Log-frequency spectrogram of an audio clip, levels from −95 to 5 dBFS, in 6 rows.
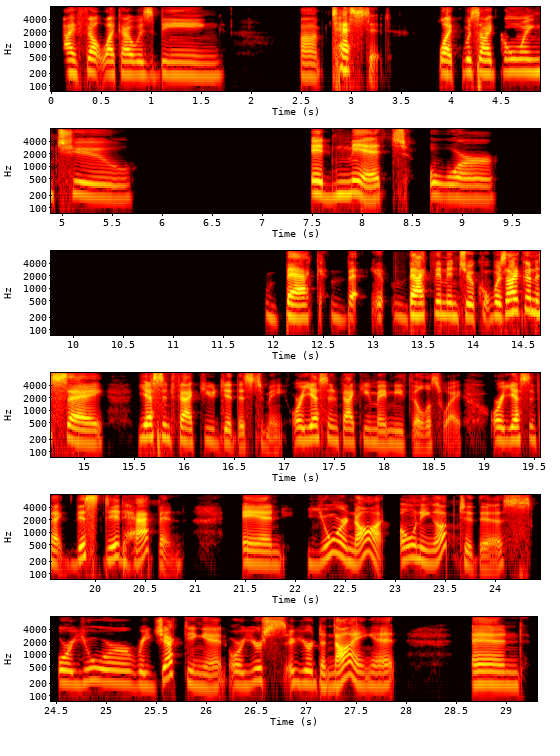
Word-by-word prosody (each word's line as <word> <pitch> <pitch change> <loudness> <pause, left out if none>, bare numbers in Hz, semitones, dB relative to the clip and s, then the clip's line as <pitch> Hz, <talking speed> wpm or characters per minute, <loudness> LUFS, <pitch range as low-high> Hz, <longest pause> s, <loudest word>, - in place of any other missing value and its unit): I 205 0 +1
felt 210 0 -2
like 190 0 0
I 190 - +1
was 185 -1 0
being, 180 -1 -6 0.8
um, - - -5
tested. - - +5 0.5
Like, 200 -2 +4
was 215 0 +2
I 200 -1 +3
going 215 +1 -7
to 180 -5 -2 1.8
admit 205 -4 +2 0.2
or 170 -3 -8 2.8
back 195 0 +5
ba 195 - -5 0.2
eh, - - -10
back 215 +1 +5
them 235 -2 -2
into 210 -2 +2
a - - -4
co - - -14
Was 225 +2 +2
I 270 +1 +9
gonna 275 -4 0
say, 170 -8 +6 0.3
"Yes, 225 +1 +6
in 225 - -8
fact, 185 -3 0
you 180 -1 -9
did 165 -2 -3
this 135 - +2
to - - -6
me," - - -16
or, 195 - -3
"Yes, 210 +2 +2
in 195 -2 -10
fact, 180 0 -3
you 180 - -9
made 155 -1 -4
me 155 -1 -9
feel - - -11
this - - -7
way," - - -12 0.3
or, 195 - -3
"Yes, 195 +2 +2
in 200 - -15
fact, 175 -2 -5
this 235 +7 +7
did 475 +2 -2
happen, - - -1 0.6
and 170 -3 +2 0.2
you're 235 - -5
not 185 -4 -1 0.2
owning 210 -5 -5
up - - -4
to - - -4
this, - - -4
or 205 -1 -5
you're 205 -1 -10
rejecting 180 0 -2
it, 160 +1 -3
or 185 0 -10
you're 215 +5 -8
s - - +4
or - - -4
you're 195 -1 -7
denying 175 0 0
it," 175 +1 -5 0.7
and, 185 -1 -2
190 Hz, 145 wpm, -23 LUFS, 175-215 Hz, 2.8 s, I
